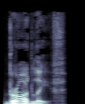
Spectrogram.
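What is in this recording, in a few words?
"broadleaf", British English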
